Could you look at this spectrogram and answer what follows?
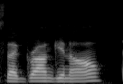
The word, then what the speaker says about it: Le Grand Guignol: I believe it is Le Grand Guignol. – If you want to go for the, like, American pronunciation, it's the Grand Guignol.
